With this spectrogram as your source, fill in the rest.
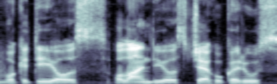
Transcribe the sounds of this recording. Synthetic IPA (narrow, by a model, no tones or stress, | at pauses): ʋoːkʲiɛt̪ʲɪjoːsoːlˠɑˑnʲd̪ʲɪjoːst͡ʃʲɛkuːkɐɾʲuːs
